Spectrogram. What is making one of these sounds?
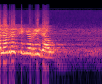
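A man speaks into a microphone, his voice echoing in a large hall.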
